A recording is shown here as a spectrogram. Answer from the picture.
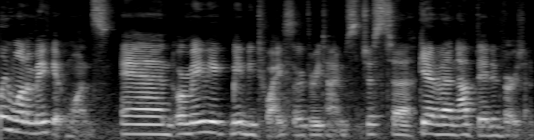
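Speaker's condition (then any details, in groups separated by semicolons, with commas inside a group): No condition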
